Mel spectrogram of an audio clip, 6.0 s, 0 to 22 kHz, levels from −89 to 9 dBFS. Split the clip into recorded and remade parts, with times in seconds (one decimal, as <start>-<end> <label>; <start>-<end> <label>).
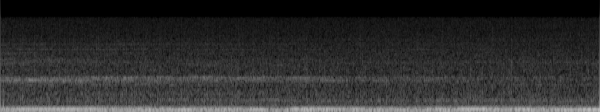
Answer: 0.0-6.0 recorded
